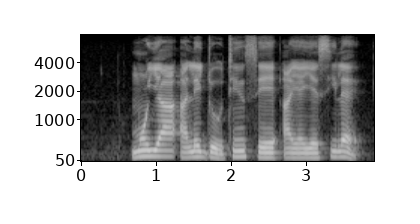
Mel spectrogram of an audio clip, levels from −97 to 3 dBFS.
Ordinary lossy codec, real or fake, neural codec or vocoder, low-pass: none; real; none; none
